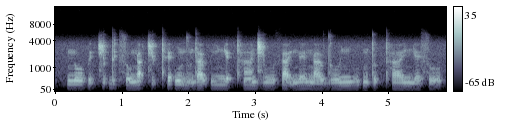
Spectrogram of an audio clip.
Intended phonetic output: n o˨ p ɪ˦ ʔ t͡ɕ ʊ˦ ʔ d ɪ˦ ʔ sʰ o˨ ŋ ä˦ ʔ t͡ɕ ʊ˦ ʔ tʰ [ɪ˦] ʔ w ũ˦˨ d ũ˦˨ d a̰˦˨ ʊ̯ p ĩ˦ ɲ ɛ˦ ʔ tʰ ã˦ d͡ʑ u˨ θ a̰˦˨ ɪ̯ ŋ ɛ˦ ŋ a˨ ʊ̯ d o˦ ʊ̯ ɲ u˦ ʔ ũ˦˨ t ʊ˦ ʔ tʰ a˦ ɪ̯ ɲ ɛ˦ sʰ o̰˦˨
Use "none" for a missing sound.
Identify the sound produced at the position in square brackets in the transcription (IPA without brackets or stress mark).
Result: ɛ˦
